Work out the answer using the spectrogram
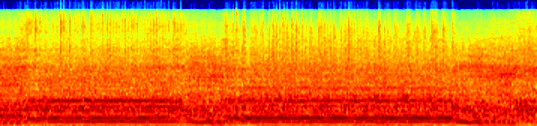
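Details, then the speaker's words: Jupiter Z motorcycle revved hard under full throttle: exhaust pops and crackles with misfire from mid to high RPM, idle normal; bike lacks power, new spark plug, carburetor probably disassembled before, air filter box removed for testing. "Oke, di RPM ini di tengah ya. Ini mulai ada berbetnya. Bisa dilihat ini knalpot nembak-nembak."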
